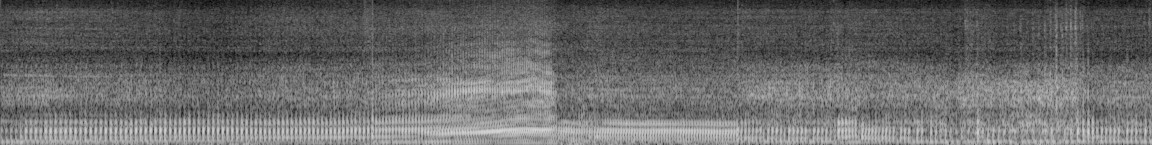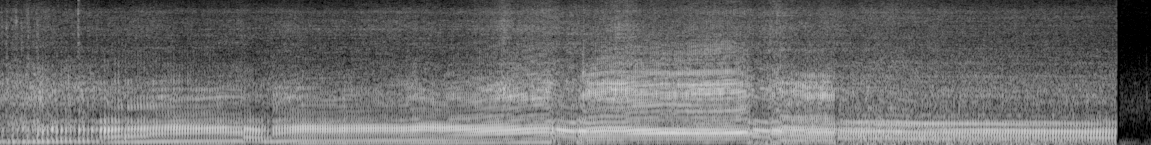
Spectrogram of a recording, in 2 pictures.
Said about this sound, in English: new day here out on the KLX.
